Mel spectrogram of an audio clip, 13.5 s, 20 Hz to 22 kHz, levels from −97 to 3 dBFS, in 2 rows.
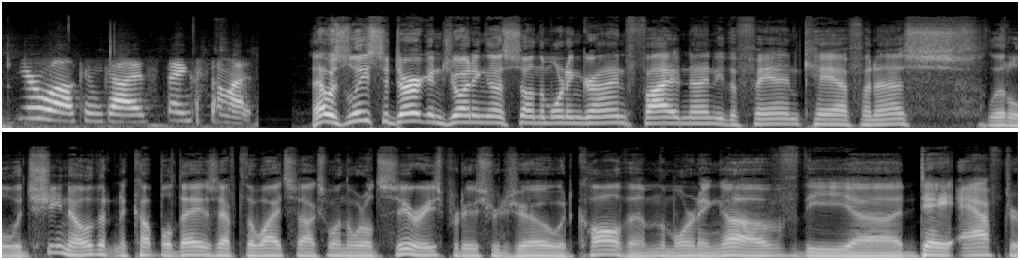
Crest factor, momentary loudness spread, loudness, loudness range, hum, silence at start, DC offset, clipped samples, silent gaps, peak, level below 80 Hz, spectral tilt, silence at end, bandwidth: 18 dB; 9 LU; -23 LUFS; 4 LU; none; 0 s; under 0.1%; under 0.1%; none; -4 dBFS; -50 dBFS; -5 dB/octave; 0 s; 14 kHz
